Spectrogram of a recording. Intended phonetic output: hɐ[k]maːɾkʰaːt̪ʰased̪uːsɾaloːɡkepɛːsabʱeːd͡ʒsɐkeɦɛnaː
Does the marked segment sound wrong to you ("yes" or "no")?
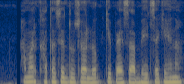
yes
